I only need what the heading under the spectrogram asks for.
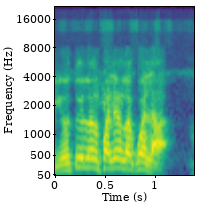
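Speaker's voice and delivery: Cuban Spanish accent. Demonstrating Spanish dialects, saying the sentence as Cubans would: Cuban Spanish accent. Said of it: "they would say".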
